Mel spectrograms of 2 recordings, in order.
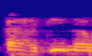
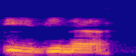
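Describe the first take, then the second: First: Higher أهدنا said "ahdina"; fatha opening. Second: اهدنا said "ihdina"; kasra opening. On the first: Teacher offering the first option, ahdina with a. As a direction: begin أهدنا on a. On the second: Teacher offering the second option, ihdina with i. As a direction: begin اهدنا on i. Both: Shown as a demonstration. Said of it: "تكسر".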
